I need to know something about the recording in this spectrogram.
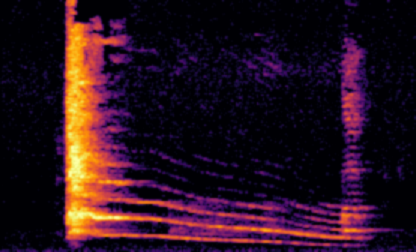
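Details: A Maltese puppy left home alone, waiting for its family to return, gives one loud sudden cry that settles into a long, slowly falling whine lasting over two seconds, with a short faint cry at the end; room otherwise quiet.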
